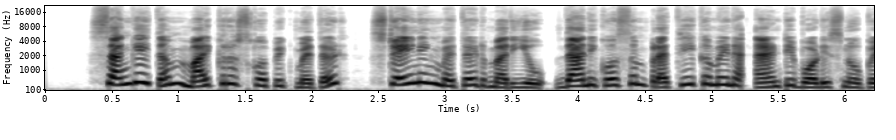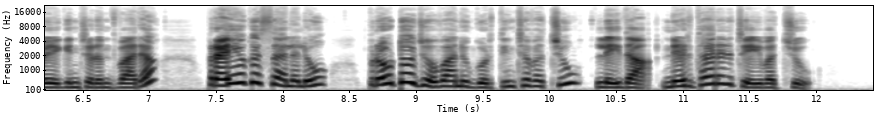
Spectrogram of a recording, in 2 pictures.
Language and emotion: Telugu, neutral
